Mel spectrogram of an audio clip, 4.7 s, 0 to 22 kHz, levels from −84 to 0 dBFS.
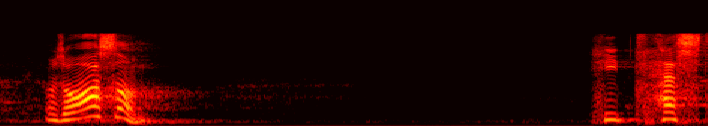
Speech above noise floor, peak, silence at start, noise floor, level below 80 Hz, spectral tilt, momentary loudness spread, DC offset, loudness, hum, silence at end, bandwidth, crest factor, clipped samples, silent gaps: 51 dB; -14 dBFS; 0.3 s; -81 dBFS; -84 dBFS; -2.5 dB/octave; 16 LU; under 0.1%; -31 LUFS; none; 0 s; 7.6 kHz; 22 dB; under 0.1%; none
